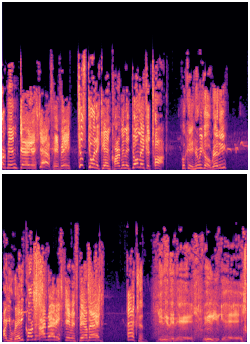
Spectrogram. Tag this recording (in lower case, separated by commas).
animal, speech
